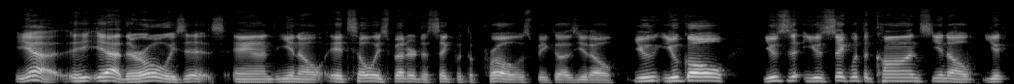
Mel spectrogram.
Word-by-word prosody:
Yeah, 200 +2 +3
eh, 155 +2 0
yeah, 175 +1 +5
there 130 +3 +2
always 135 -9 +1
is, 140 0 -5
and, 125 -1 -1
you 135 +2 -2
know, 115 -2 -3
it's 135 0 -3
always 145 -3 0
better 140 +1 -1
to 120 -2 -7
stick 120 +3 -6
with 125 -1 -13
the - - -11
pros 115 -5 -1
because, 110 -1 -6
you 115 - -3
know, 105 -3 -3
you 160 +3 +2
you 155 +3 +3
go, 180 -2 +7 0.4
you 160 +4 +3
s 175 +1 -3
you 155 0 -2
stick 170 +5 -1
with 175 0 -5
the 165 - -5
cons, 160 -1 -2
you 145 0 -2
know, 125 -4 -1
you 135 +1 -3
140 Hz, 195 wpm, -22 LUFS, 120-160 Hz, 0.4 s, go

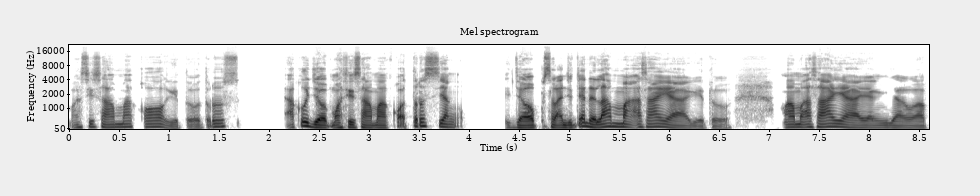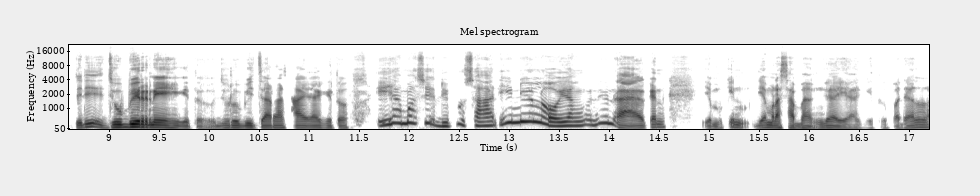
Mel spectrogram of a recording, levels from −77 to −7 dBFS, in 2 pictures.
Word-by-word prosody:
masih 120 +4 -5
sama 130 +1 -1
kok 140 -8 -2
gitu 85 - -7
terus 150 +3 -3 0.5
aku 185 - +3
jawab, 120 -8 +6
"masih 115 +2 +3
sama 105 -2 +3
kok" - - -1
Terus 175 +1 +3
yang 135 -4 +1 0.5
jawab 105 -1 +4
selanjutnya 110 +9 +3
adalah 140 +5 +6
emak 140 -3 +2
saya 135 -9 +3
gitu, 85 -2 -9 0.6
mama 125 +1 +3
saya 135 -5 +4
yang 105 0 -3
jawab 95 -1 -2
jadi 130 0 -2
jubir 125 +2 +6
nih 100 -5 +1
gitu 85 0 -15
juru 100 0 -5
bicara 100 0 -4
saya 95 0 -4
gitu, 90 -1 -9 0.3
"Iya 250 +10 -3
masih 315 -4 -4
di 170 - -2
perusahaan 195 -4 -5
ini 340 - -1
loh 290 - +1
yang 190 +2 -2
ini" 295 +8 -6
Nah 90 +1 -1
kan 125 +1 -5 0.4
ya 90 - -10
mungkin 105 +4 -10
dia 105 - -8
merasa 100 -3 -3
bangga 90 +1 -6
ya 80 -1 -10
gitu 80 +1 -25
padahal 100 +8 -8
115 Hz, 165 wpm, -21 LUFS, 95-145 Hz, 0.6 s, jawab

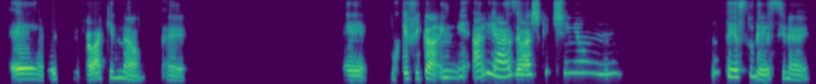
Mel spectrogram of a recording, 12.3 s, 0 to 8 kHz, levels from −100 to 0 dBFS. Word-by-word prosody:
É, 285 0 +8
eu - - +4
já - - +4 0.7
ouvi 415 - -26
falar - - +4
que 240 - -8
não, 230 0 -2 0.3
é. 270 -1 -6 2.4
É, 160 -1 -2 0.4
porque 195 +1 -2
fica 210 +1 +4
e - - -2
em, 245 +2 -5
aliás 285 -9 +3
eu 175 0 +4
acho 175 +1 +3
que 455 - -13
tinha 410 -2 -5 0.5
um 380 -1 -14 1.3
Um 420 - -11
texto 255 0 +1
desse, 180 -3 -2
né. 175 -5 -4
255 Hz, 115 wpm, -25 LUFS, 200-295 Hz, 2.4 s, É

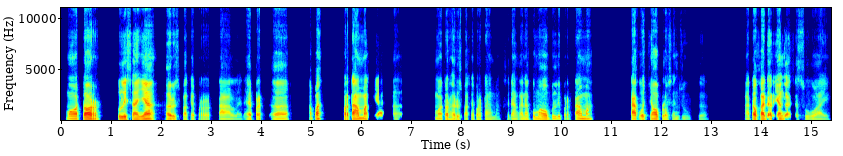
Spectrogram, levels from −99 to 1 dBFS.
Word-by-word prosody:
motor 135 +9 +7 0.5
tulisannya 125 +3 +4 0.4
harus 100 -2 0
pakai - - -9
pertalite, 90 -2 -11
eh 115 - -4
per 115 - -2 0.3
eee, 105 -2 -3 0.5
apa, - - +3 0.5
pertamax, 105 -3 +3 0.2
ya. - - -3 0.2
Heeh. - - -18 0.7
Motor 95 +8 -3
harus 105 -1 -6
pakai 95 +3 -13
pertamax, 95 -7 -14
sedangkan 90 +4 -12
aku 130 - -23
mau 135 -4 0
beli 95 0 -9
pertamax, 165 - -5 0.8
takutnya 100 +7 +1
oplosan 95 -7 -7
juga. 80 -2 -27 0.8
Atau 120 +6 +3
kadarnya 115 -2 +4
nggak - - -3
sesuai. 85 -3 -15
100 Hz, 110 wpm, -23 LUFS, 95-120 Hz, 0.8 s, motor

